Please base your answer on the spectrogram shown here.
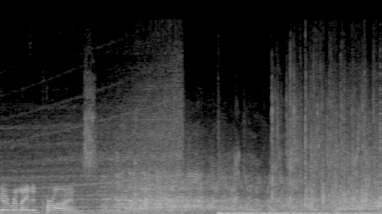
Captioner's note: laughter; applause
